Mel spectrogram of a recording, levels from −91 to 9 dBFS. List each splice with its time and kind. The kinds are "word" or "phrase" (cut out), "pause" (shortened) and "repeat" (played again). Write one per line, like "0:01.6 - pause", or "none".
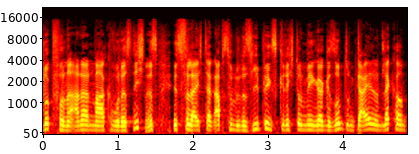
0:01.4 - word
